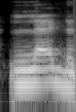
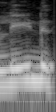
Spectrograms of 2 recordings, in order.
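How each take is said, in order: First: The vowel is short, like in 'bed'. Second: The vowel is long, like in 'seed'. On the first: It names the soft metal. "जब noun के रूप में लीड को मैं कहता हूँ लेड बोला जाता है" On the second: It means to guide others. "जब वर्ब के रूप में पढ़ते हैं तो लीड बोलते हैं इसको"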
